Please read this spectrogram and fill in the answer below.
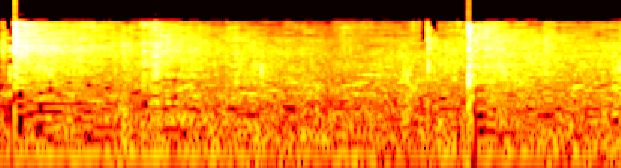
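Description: Ice hockey faceoff: a sudden loud clack of sticks as the puck is dropped, then skate blades scraping the ice as play breaks away. A single sharp crack about three seconds in.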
